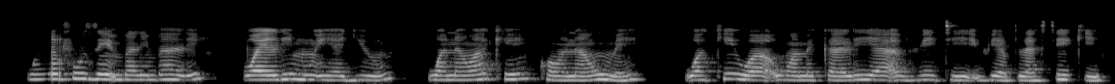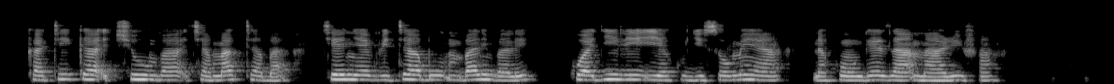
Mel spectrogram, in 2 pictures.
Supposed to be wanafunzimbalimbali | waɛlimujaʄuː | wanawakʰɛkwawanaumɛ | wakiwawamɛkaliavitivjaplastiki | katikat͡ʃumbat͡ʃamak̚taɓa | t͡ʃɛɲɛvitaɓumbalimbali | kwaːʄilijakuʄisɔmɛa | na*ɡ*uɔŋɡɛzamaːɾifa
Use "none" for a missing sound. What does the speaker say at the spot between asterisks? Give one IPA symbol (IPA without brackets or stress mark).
k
